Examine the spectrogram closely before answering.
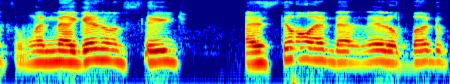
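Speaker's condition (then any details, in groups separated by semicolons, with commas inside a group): Cerebral palsy; wheelchair over the years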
